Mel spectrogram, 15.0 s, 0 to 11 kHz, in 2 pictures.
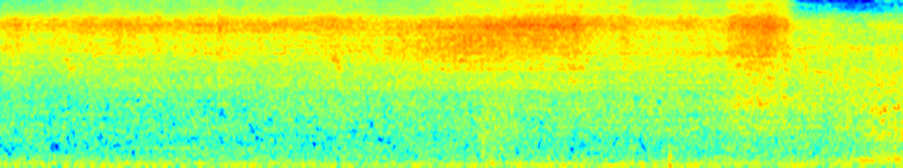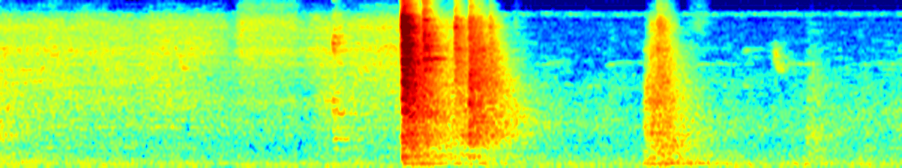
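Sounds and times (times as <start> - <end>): brief loud hiss: 0.0 - 6.7.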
